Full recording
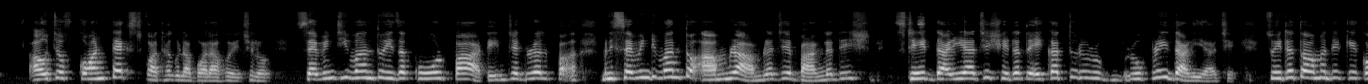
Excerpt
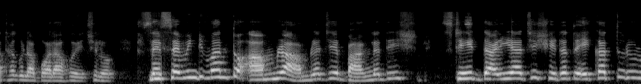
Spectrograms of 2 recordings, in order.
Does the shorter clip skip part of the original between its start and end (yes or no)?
yes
